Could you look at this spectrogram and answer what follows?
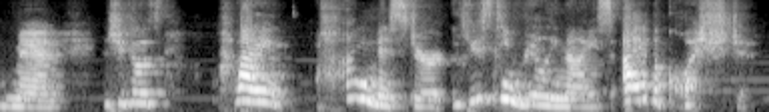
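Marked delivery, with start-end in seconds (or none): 1.3-4.5 put-on sweet, small little girl character voice. Narrating a game, the speaker voices a girl standing next to a man: ten-year-old girl voice. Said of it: "she looks like she's maybe ten years old".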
